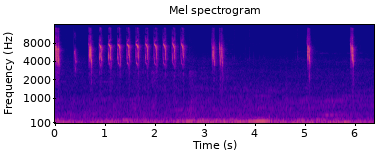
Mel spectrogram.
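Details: Lure recording of a velvet-fronted nuthatch for drawing birds in: a quick series of about a dozen high, sharp chips, then scattered single chip notes spaced by pauses, against faint low background noise.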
